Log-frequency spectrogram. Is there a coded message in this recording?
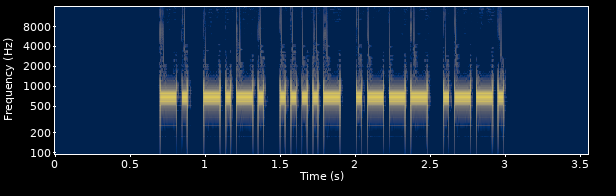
Yes: Morse code from 0.7 to 3.0 s, heard as a keyed tone, about 33 wpm, 700 Hz. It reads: NC4JP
